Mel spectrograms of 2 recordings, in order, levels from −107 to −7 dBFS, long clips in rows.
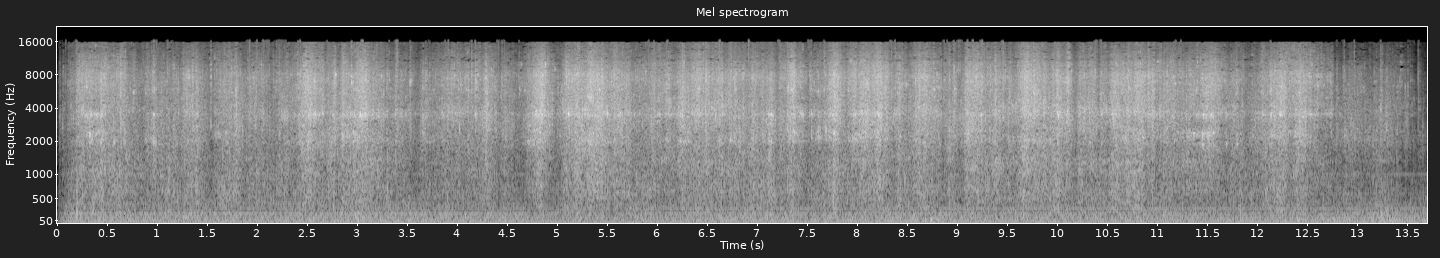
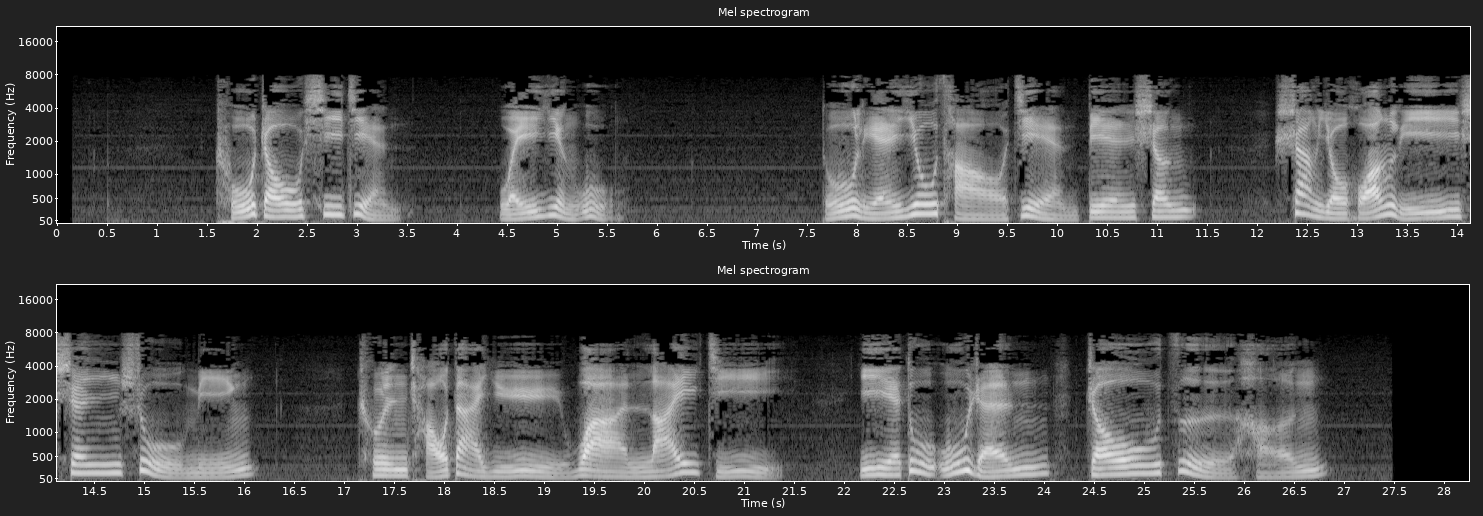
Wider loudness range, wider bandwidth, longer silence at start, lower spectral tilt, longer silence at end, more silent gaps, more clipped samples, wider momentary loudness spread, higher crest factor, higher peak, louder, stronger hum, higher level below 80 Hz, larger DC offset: about the same, 3 LU vs 5 LU; first, 17 kHz vs 8.4 kHz; second, 0 s vs 1.6 s; second, 1 dB/octave vs -5.5 dB/octave; second, 0 s vs 1.4 s; neither; neither; second, 9 LU vs 13 LU; about the same, 20 dB vs 22 dB; first, 0 dBFS vs -6 dBFS; first, -17 LUFS vs -25 LUFS; first, 60 Hz at -45 dBFS vs none; first, -46 dBFS vs -56 dBFS; first, 0.5% vs under 0.1%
